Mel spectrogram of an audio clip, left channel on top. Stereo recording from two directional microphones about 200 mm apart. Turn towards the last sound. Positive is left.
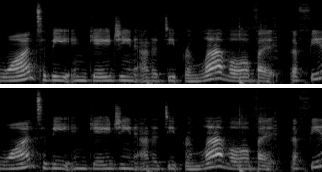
turn(degrees=30)  # may be behind; listen again after turning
